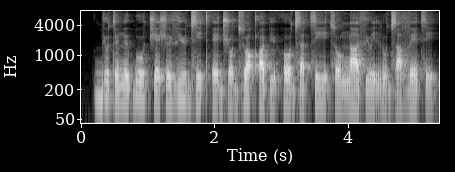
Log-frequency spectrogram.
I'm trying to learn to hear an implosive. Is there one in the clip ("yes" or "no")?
yes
